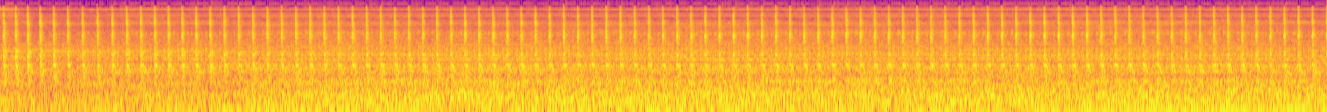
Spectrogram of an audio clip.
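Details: Cat skidder diesel running with a hard, regular knock about three to four times a second over the idle; abnormal internal engine knock, machine broken down.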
